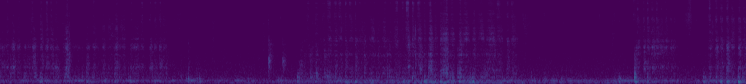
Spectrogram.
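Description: A yellow wooden colored pencil is rubbed back and forth over a thin paper coloring sheet lying flat on a desk, shading petals while the other hand holds the sheet steady. The sound is a soft, continuous scratchy rasp with faint bright grain and a steady low hum underneath, swelling slightly as the strokes press harder.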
